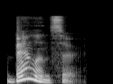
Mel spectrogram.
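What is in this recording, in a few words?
"balancer", British English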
